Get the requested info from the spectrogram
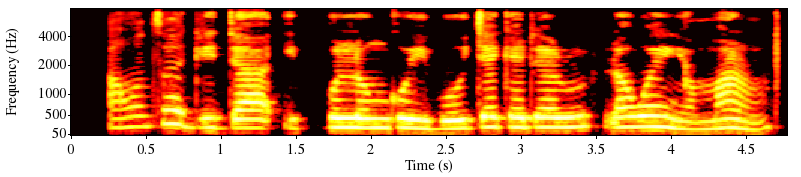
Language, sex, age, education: Yoruba, female, 15-29, tertiary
